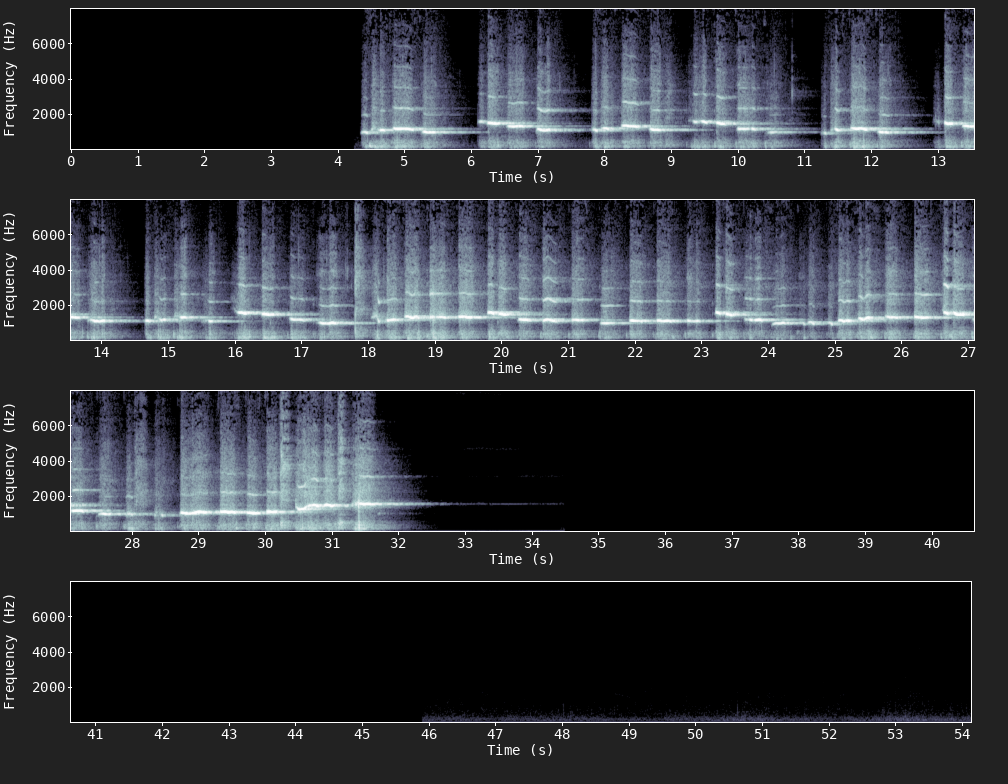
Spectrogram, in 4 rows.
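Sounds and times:
whistle: 0:04.4 - 0:32.6.

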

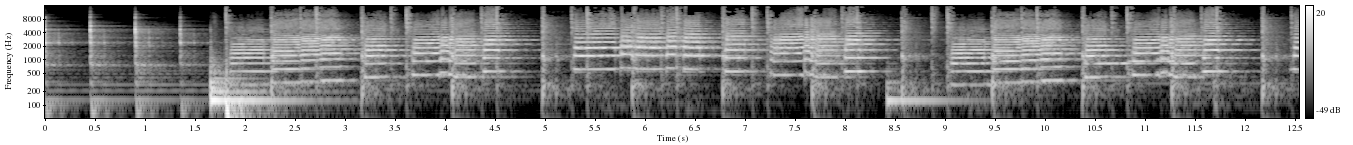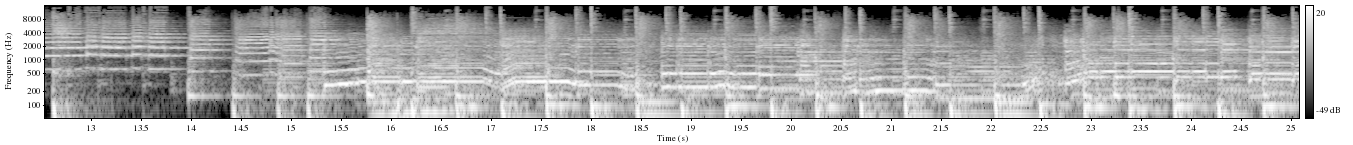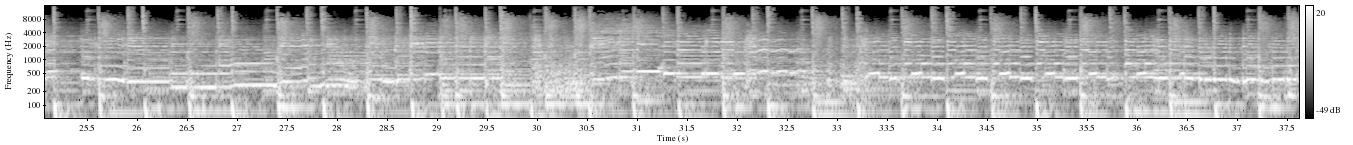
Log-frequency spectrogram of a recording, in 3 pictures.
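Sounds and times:
instrumental music: 0:00.0 - 0:37.6.

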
